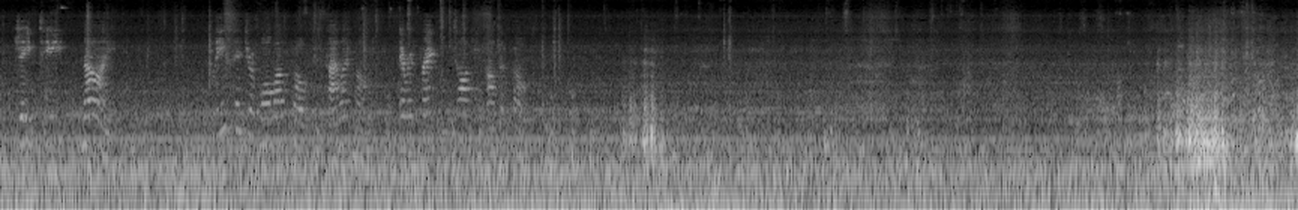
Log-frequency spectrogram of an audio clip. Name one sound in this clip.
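Wheels of an electric commuter train rumble on the rails, heard from inside as it picks up speed.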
